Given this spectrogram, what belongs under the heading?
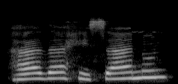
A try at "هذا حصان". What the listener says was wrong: هذا حصان. اور صوت کو بھی موٹا کریں. حصان. حسان سین نہیں ہے، صوت ہے حصان میں.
